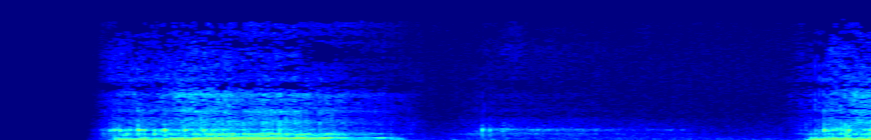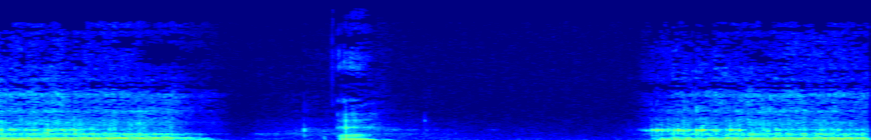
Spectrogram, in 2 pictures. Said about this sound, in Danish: Jeg har selv været der. Snorker.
